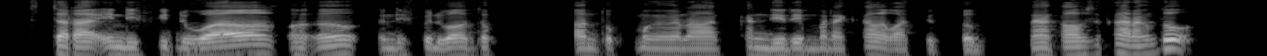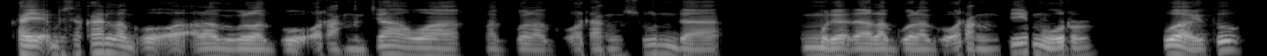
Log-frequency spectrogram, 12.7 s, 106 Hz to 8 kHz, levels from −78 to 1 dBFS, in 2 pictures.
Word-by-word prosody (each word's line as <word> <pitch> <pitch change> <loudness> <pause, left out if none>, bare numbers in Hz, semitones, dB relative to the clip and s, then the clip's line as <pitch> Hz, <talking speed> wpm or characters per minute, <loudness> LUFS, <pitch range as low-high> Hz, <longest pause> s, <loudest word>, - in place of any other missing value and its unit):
secara 110 -1 +5
individual 110 +4 +5
heeh, 110 +4 +1 0.2
individual 100 +2 -1
untuk - - -6 0.4
untuk - - -2
mengenalkan 95 +1 -2
diri 100 0 +1
mereka 95 +4 -2
lewat 95 -2 -2
YouTube. - - -5 0.2
Nah, 105 - +5
kalau 110 +1 +3
sekarang 125 0 +2
tuh 190 -1 +5 0.4
kayak - - +5
misalkan - - 0
lagu, - - -1
eee, - - -2
lagu-lagu 95 -1 -1
orang 95 - -4
Jawa, 105 -5 +1 0.2
lagu-lagu 90 -2 -7
orang 95 +1 -5
Sunda, 115 -8 -3 0.4
kemudian 105 -1 0
ada 95 - +3
lagu-lagu 95 0 -2
orang 95 0 -3
timur, 110 -7 0 0.4
wah 125 - +6
itu 170 +2 -2
105 Hz, 150 wpm, -33 LUFS, 95-115 Hz, 0.4 s, wah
